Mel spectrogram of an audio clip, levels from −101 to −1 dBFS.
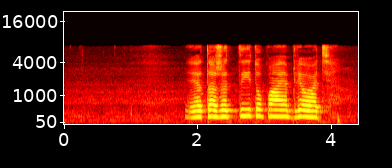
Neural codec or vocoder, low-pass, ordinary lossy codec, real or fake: vocoder, 22.05 kHz, 80 mel bands, Vocos; 7.2 kHz; none; fake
